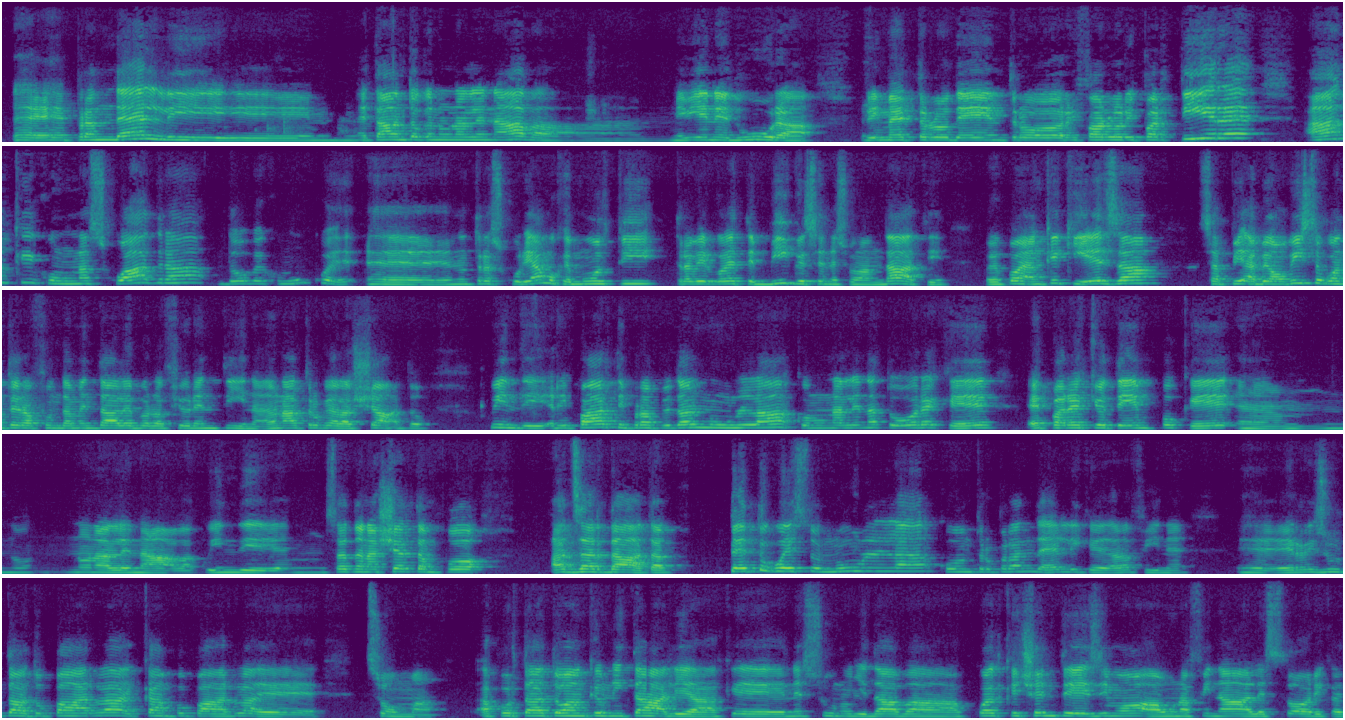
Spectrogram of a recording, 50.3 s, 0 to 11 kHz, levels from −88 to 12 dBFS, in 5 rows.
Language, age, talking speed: Italian, 20-39, 125 wpm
